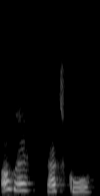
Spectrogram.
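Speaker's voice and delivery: high, easygoing "okay, that's cool"; breezy acceptance. Retold or imitated. Friends shrugging off her seizure news, breezy and unbothered. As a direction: shrug it off lightly, no big deal.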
